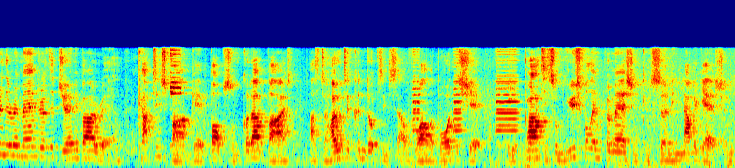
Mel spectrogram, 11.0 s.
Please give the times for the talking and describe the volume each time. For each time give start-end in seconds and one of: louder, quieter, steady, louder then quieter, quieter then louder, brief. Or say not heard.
0.0-10.9 steady.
